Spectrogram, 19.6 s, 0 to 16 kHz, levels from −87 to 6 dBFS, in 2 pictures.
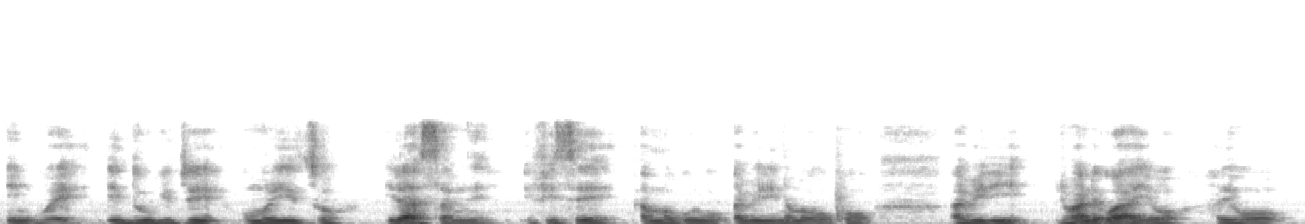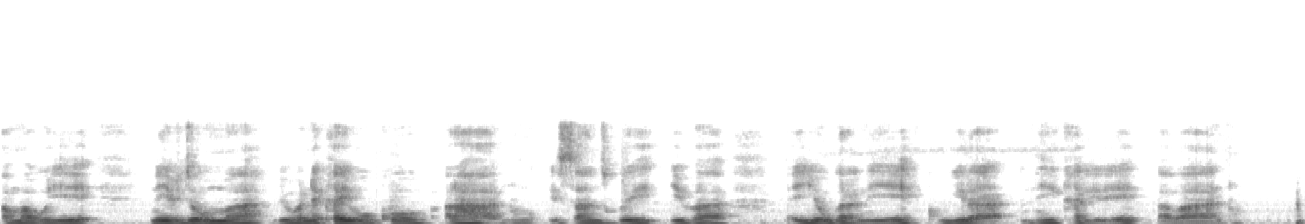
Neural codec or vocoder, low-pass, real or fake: none; 7.2 kHz; real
